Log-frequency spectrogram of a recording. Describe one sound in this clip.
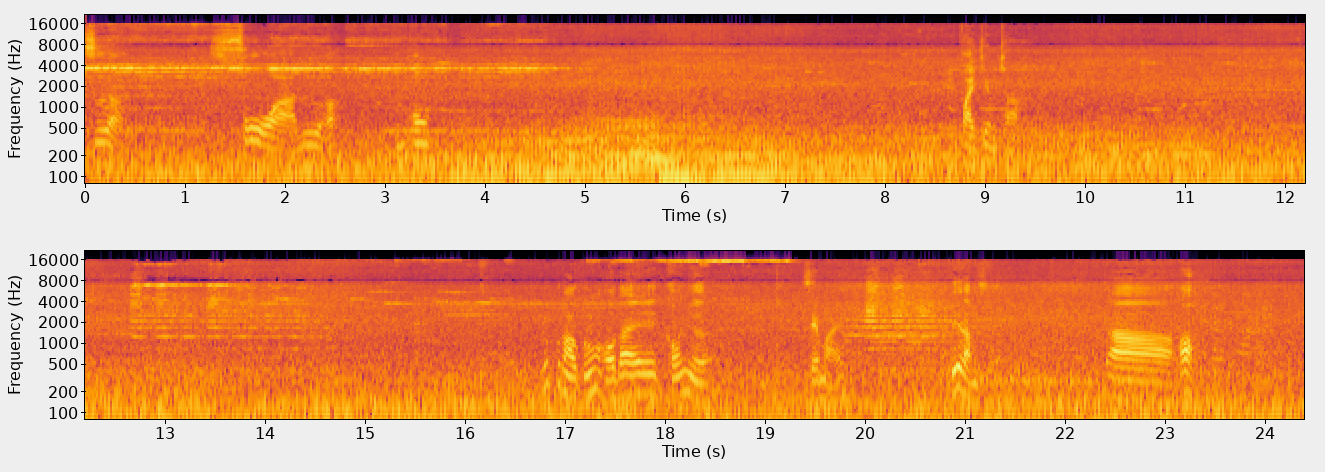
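City traffic rumbles steadily outdoors.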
